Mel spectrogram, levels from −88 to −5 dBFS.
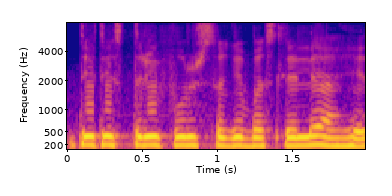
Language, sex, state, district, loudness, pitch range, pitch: Marathi, female, Maharashtra, Sindhudurg, -15 LUFS, 180-190 Hz, 185 Hz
